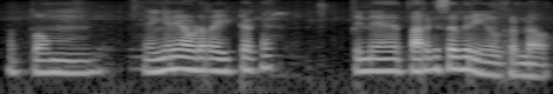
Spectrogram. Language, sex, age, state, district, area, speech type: Malayalam, female, 18-30, Kerala, Wayanad, rural, spontaneous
